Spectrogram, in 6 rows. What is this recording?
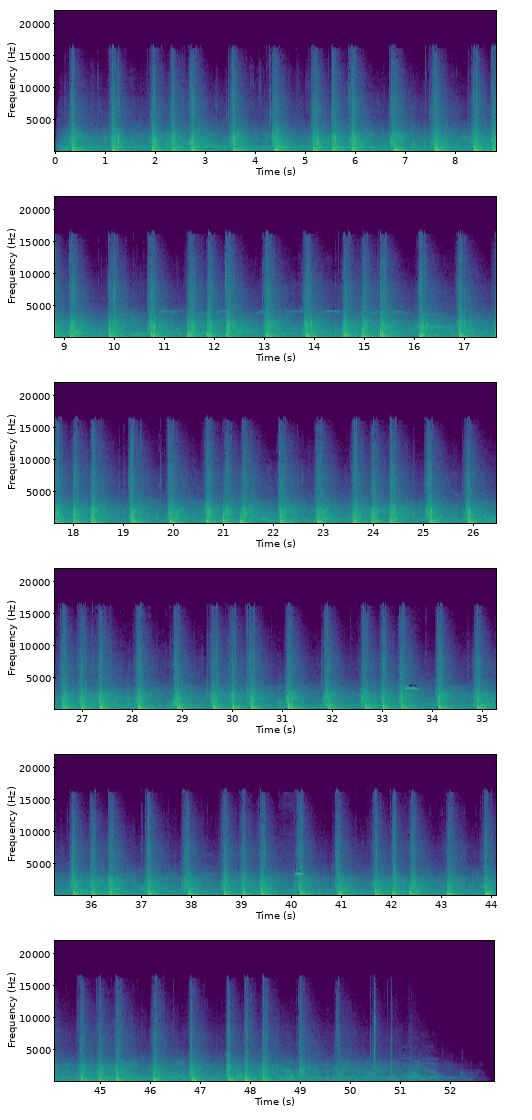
11 setembre 2021 in inde independencia amb bombo de fons
independencia, setembre, de, inde, 11, fons, street, barcelona, bombo, 2021, amb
